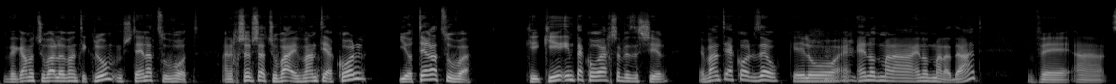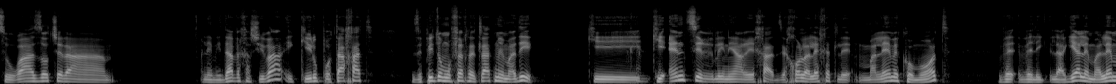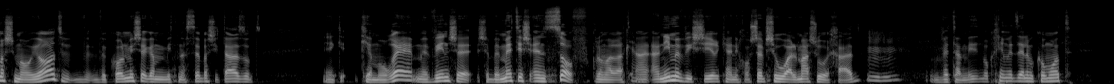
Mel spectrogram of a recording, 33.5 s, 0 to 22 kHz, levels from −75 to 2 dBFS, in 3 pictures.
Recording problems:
none

